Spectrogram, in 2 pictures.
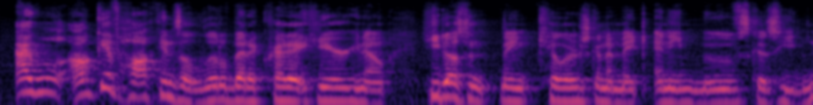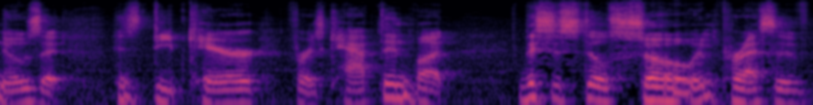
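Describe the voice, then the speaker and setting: A young man casually and excitedly recapping a manga chapter, full of slang and fillers. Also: mid-range voice. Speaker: manga reviewer.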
